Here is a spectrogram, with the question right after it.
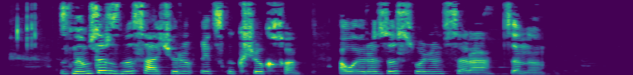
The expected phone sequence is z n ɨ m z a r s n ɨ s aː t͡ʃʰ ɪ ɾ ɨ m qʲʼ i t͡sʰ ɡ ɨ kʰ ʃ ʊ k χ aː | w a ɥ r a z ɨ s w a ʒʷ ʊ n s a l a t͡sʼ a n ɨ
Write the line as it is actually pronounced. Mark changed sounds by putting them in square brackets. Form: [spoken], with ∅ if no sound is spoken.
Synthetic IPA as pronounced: z n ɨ m z a r [z] n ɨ s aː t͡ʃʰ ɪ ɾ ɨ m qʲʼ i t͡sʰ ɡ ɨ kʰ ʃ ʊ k χ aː | w a ɥ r a z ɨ s w a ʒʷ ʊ n s a [ɾ] a t͡sʼ a n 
